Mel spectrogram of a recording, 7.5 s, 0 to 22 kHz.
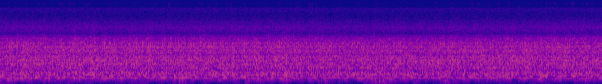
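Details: After servicing, Patton 12-inch box fan (black Patton-branded Fasco motor) on low speed in a window: steady even hum, smooth airflow rush, faint light rattle; still slightly rattly but much improved, running normally.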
